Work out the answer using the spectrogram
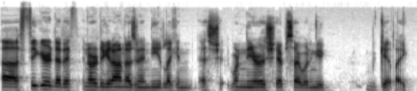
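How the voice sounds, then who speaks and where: A man casually recapping a game adventure as a podcast player, often halting as he searches his memory. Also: mid-range voice, level tone, clear, resonant tone.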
